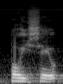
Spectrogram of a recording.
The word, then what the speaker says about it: Poiseuille: Poiseuille, bueno, como se pronuncia en francés.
